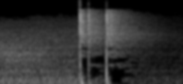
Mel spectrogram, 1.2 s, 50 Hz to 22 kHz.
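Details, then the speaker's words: Two 2.5 capacitors connected to a lamp circuit: two sharp crackling snaps half a second apart as the charged capacitor arcs while charging and discharging through the contacts. "অবশ্যই spark করবে, যেটা বলছিলাম আর কি। একবার charge হচ্ছে এবং discharge হয়ে যাচ্ছে।"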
